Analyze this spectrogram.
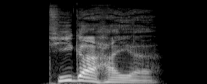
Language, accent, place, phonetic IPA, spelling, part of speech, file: German, Germany, Berlin, [ˈtiːɡɐˌhaɪ̯ə], Tigerhaie, noun, De-Tigerhaie.ogg
- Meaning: nominative/accusative/genitive plural of Tigerhai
